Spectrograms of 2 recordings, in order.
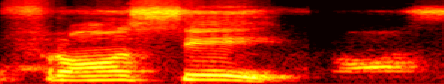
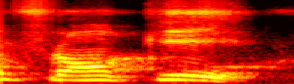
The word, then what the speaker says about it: français: Without sedila ka, with sedila sa. So here we will say francais, don't say franke. Agar sedila na ho, then franke, otherwise francais.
